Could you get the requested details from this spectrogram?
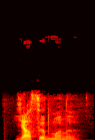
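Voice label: "ясыдмыны", Komi, male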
